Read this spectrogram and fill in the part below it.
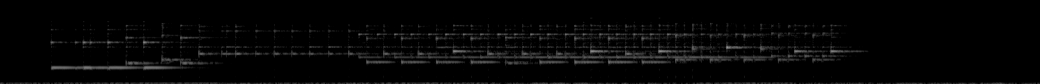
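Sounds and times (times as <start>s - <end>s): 
xylophone: 0.5s - 8.7s.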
